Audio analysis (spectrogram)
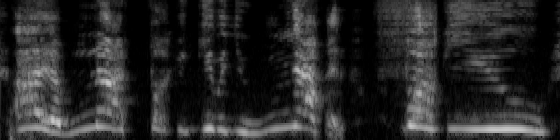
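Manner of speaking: high, drawn-out wail of outrage; so mad. Retold or imitated. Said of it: "she was so mad".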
